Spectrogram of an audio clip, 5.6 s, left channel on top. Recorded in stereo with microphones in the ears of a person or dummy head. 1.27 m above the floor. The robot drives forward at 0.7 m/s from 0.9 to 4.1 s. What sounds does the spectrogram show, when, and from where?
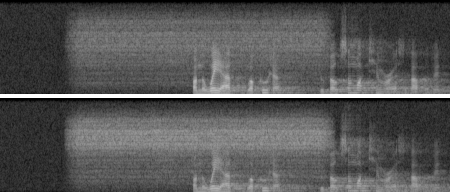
2.4 s a man speaking: 30° left (ahead or behind), 0.7 m; by 5.5 s 10° left (ahead or behind), 1.8 m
